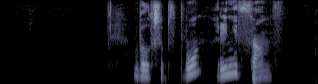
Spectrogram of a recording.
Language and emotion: Russian, positive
